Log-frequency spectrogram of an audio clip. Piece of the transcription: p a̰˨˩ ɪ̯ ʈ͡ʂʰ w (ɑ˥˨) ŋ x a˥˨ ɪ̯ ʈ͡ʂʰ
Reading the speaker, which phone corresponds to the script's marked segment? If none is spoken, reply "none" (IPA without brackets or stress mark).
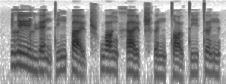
ɑ˥˨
